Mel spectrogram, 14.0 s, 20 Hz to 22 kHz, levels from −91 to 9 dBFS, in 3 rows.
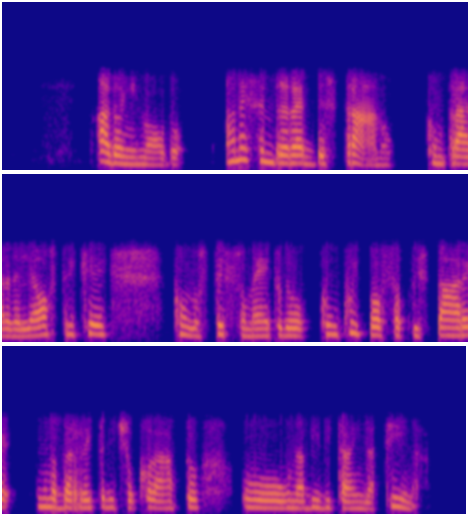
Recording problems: phone-call audio; poor line

